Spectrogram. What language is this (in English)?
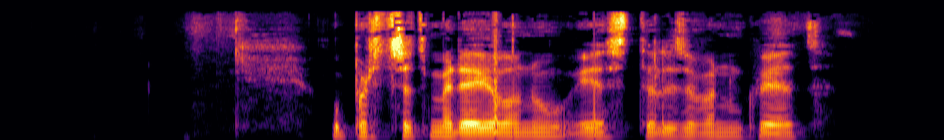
Czech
